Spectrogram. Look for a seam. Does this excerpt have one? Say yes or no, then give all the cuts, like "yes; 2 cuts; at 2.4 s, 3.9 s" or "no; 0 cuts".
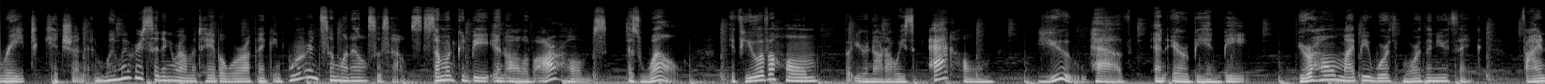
no; 0 cuts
